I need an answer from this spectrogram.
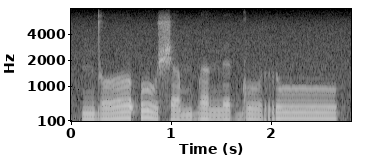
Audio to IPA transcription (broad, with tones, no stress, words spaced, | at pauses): ndʊː˨˥ʔu˥˩ʃə˩ mbə˧˩ŋʏ˩ ɡu˧˩ ruː˥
